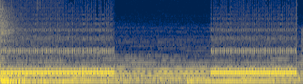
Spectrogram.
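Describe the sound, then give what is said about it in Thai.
A telephone ringback tone on an outgoing call made late at night: a steady, buzzy tone sounds for about a second and a half, pauses, then rings again. No one speaks. “ผมรีบโทรหาน้อยทันที”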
